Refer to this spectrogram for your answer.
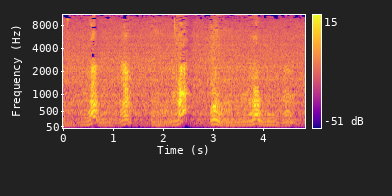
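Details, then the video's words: Pet dog DaVinci's funny vocal sounds, recorded July 2011, come as five arching moan-like cries, each rising then falling, spaced roughly a second apart over a low steady hum. "DaVinci's funny sounds"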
